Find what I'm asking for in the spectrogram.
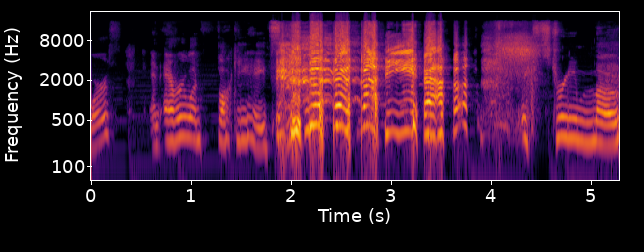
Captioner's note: laughter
